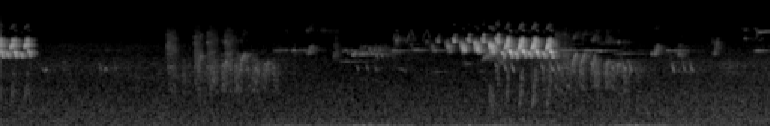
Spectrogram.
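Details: MacGillivray's warbler song: a short high trill opens, then after several seconds of soft mixed bird chips a louder, rapid run of bright, buzzy notes rises in volume and stops abruptly.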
